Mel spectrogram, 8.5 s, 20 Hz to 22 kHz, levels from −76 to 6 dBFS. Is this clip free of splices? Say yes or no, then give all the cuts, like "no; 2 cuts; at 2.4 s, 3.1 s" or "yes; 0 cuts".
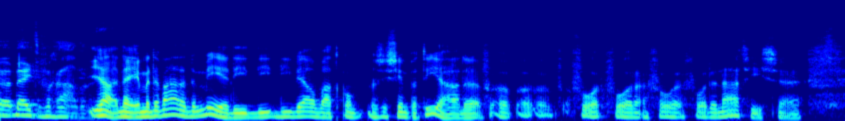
yes; 0 cuts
